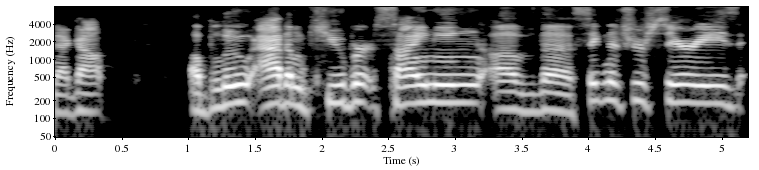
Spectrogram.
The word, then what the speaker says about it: Kubert: I got to give you props, Josh, because pretty much everybody on YouTube is like, Adam Kubert. Kubert. I'm like, no, it's Kubert.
